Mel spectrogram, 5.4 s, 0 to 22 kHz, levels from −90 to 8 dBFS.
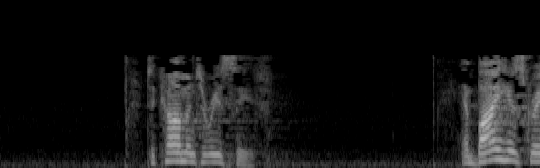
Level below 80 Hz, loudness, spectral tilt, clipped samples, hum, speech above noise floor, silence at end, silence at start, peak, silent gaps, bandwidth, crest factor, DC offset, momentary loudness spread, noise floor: -72 dBFS; -29 LUFS; -8.5 dB/octave; under 0.1%; none; 44 dB; 0 s; 1.45 s; -10 dBFS; none; 5.8 kHz; 24 dB; under 0.1%; 21 LU; -74 dBFS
